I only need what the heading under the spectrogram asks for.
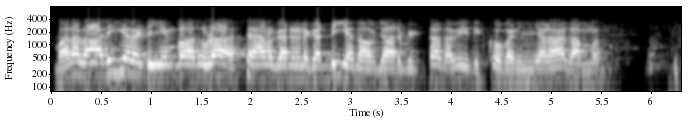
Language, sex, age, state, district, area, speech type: Dogri, male, 30-45, Jammu and Kashmir, Udhampur, rural, conversation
